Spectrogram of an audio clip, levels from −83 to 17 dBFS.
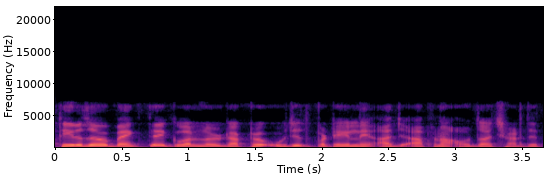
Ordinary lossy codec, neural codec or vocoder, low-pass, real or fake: none; autoencoder, 48 kHz, 32 numbers a frame, DAC-VAE, trained on Japanese speech; 7.2 kHz; fake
